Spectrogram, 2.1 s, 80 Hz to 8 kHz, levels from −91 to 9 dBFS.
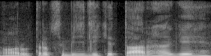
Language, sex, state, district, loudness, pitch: Chhattisgarhi, male, Chhattisgarh, Rajnandgaon, -21 LUFS, 130 Hz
